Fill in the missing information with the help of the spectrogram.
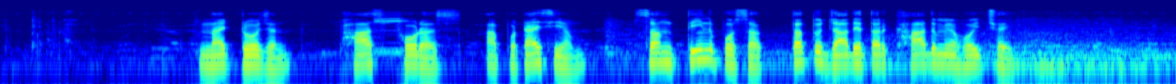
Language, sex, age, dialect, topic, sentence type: Maithili, male, 18-24, Eastern / Thethi, agriculture, statement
